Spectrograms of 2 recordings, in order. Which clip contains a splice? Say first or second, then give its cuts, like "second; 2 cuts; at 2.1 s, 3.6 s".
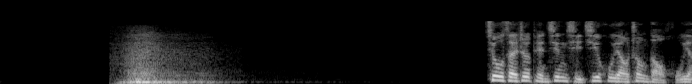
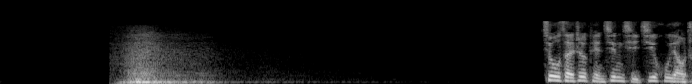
first; 1 cut; at 2.4 s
